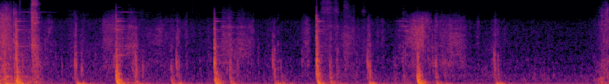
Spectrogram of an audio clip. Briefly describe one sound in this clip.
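Footsteps and a cane tap on a wooden floor.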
